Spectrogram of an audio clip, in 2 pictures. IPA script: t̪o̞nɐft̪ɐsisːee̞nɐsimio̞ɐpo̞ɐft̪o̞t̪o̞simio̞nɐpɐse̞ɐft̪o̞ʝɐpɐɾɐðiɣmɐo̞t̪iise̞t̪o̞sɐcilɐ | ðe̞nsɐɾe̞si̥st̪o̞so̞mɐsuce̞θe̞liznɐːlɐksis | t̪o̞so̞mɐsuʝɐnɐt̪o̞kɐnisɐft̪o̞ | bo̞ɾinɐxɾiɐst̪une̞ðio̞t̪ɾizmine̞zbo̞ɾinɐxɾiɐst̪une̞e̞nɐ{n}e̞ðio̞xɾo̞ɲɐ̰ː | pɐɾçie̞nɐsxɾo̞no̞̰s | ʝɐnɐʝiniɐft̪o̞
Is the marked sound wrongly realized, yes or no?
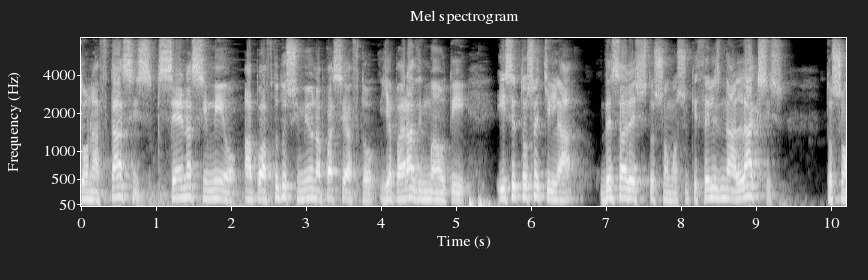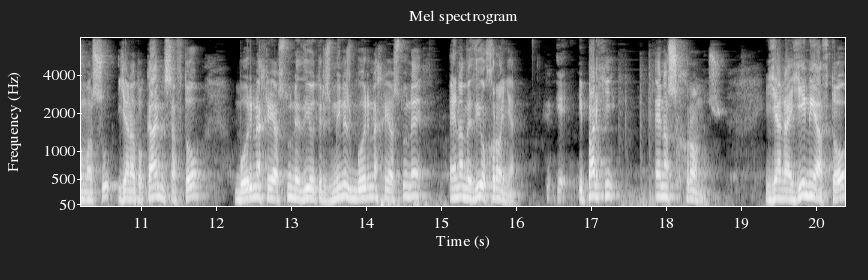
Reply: yes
